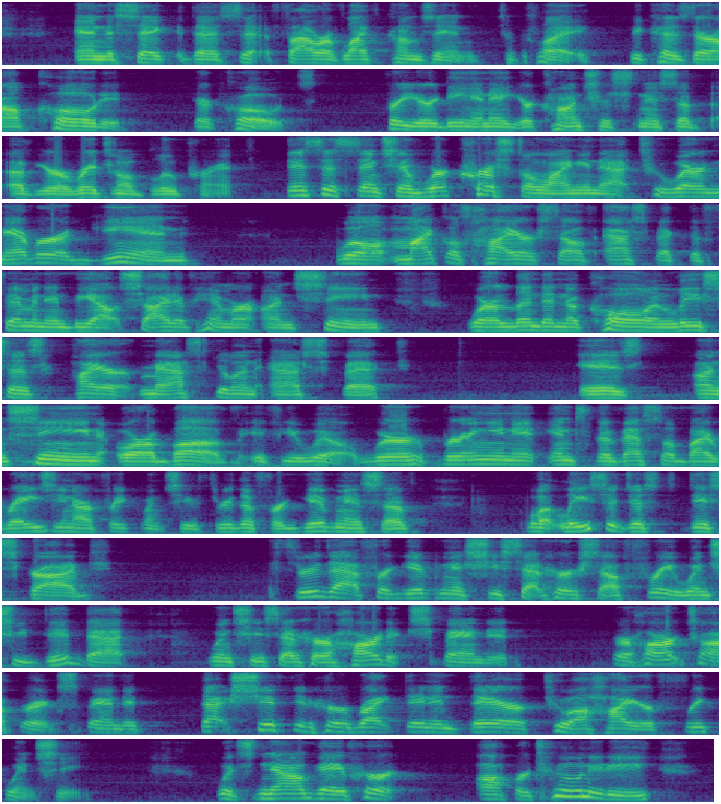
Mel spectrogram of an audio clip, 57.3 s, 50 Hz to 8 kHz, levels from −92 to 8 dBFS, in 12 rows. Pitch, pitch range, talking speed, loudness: 130 Hz, 120-145 Hz, 125 wpm, -16 LUFS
